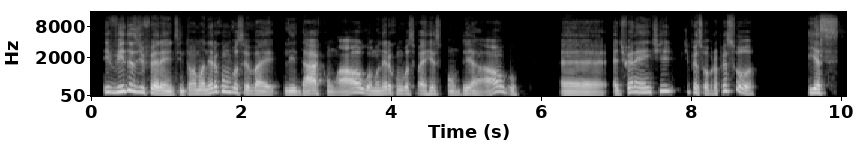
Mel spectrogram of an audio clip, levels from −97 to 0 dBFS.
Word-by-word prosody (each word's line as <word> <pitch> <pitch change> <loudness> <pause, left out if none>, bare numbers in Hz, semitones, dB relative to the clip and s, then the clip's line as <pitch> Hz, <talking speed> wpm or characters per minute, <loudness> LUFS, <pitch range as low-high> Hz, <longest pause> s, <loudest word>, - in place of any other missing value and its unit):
e 210 - +1
vidas 230 +5 +4
diferentes. 140 - +3
Então 120 +4 -2
a - - 0
maneira 155 +9 +2
como 220 -2 +1
você 170 -6 0
vai 120 -4 0
lidar 125 +4 +2
com 110 -6 -8
algo, 175 - +3
a - - -2
maneira 140 +5 0
como 145 -1 -4
você 135 -5 -3
vai 130 - -1
responder 120 -1 -4
a 115 -4 -2
algo, 155 - -2 1.0
eh, 105 0 -5
é 125 - -1
diferente 200 - 0
de 190 - -17
pessoa 145 -8 -2
pra 135 +2 -5
pessoa. 190 - -1 0.7
E 165 - +4
as 165 0 -1
140 Hz, 175 wpm, -26 LUFS, 120-195 Hz, 1.0 s, vidas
